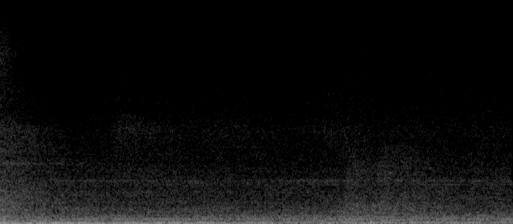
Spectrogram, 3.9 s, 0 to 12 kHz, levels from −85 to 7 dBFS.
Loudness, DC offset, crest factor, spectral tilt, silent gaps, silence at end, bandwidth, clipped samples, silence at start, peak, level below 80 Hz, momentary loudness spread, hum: -43 LUFS; under 0.1%; 16 dB; -7.5 dB/octave; none; 0 s; 10.5 kHz; under 0.1%; 0 s; -24 dBFS; -44 dBFS; 5 LU; none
